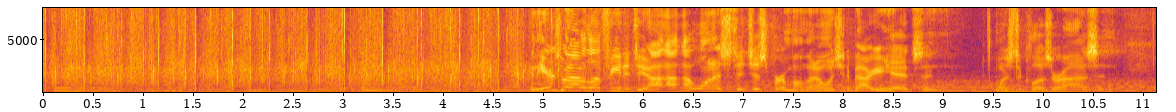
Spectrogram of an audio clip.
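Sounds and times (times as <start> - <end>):
round of applause from a crowd: 0.0 - 6.1
sustained low musical notes: 0.0 - 11.1
speech: 4.9 - 10.8.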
